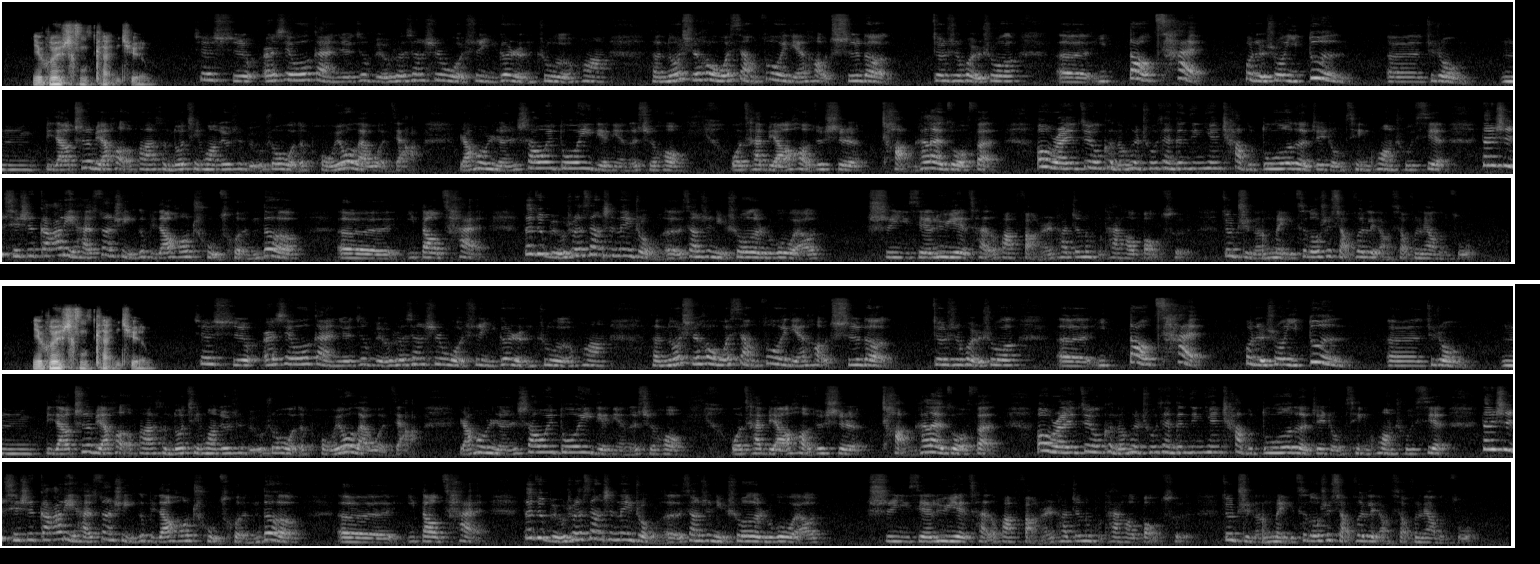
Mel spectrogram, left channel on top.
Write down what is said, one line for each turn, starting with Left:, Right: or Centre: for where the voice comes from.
Right: 你会有这种感觉吗？
Left: 确实，而且我感觉，就比如说，像是我是一个人住的话，很多时候我想做一点好吃的，就是或者说，呃，一道菜，或者说一顿，呃，这种，嗯，比较吃的比较好的话，很多情况就是，比如说我的朋友来我家，然后人稍微多一点点的时候，我才比较好，就是敞开来做饭，要不然就有可能会出现跟今天差不多的这种情况出现。但是其实咖喱还算是一个比较好储存的呃一道菜。但就比如说像是那种呃，像是你说的，如果我要吃一些绿叶菜的话，反而它真的不太好保存，就只能每一次都是小分量、小分量的做。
